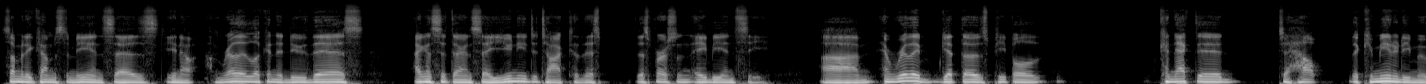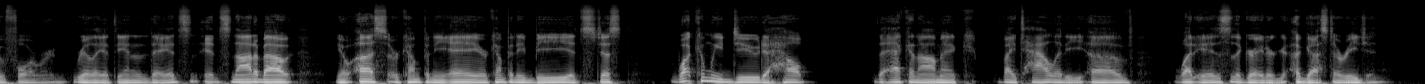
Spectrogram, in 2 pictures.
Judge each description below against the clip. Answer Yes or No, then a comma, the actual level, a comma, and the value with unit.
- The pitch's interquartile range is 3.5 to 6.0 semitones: No, average, 2.7 semitones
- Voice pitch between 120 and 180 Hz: No, low, 105 Hz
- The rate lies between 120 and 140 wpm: No, average, 175 wpm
